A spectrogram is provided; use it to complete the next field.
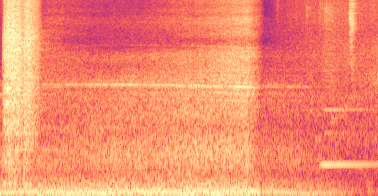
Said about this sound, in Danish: Vi sidder i tog et eller andet sted i Sverige på vej mod Lapland. Ja. Vi er faktisk lige kørt ud af Linköping.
